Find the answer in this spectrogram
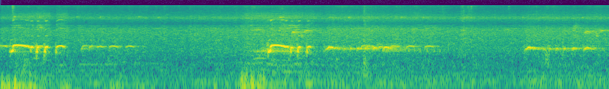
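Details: Zebra dove song from a lure recording, several rolling phrases of rapid staccato coos at a steady pitch, some longer and trailing, over low background rumble.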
